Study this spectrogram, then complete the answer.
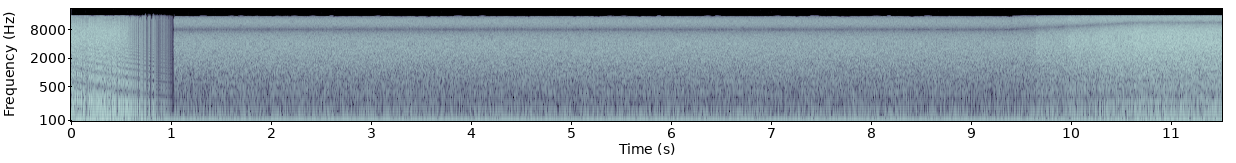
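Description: A steady electronic engine hiss drones on.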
